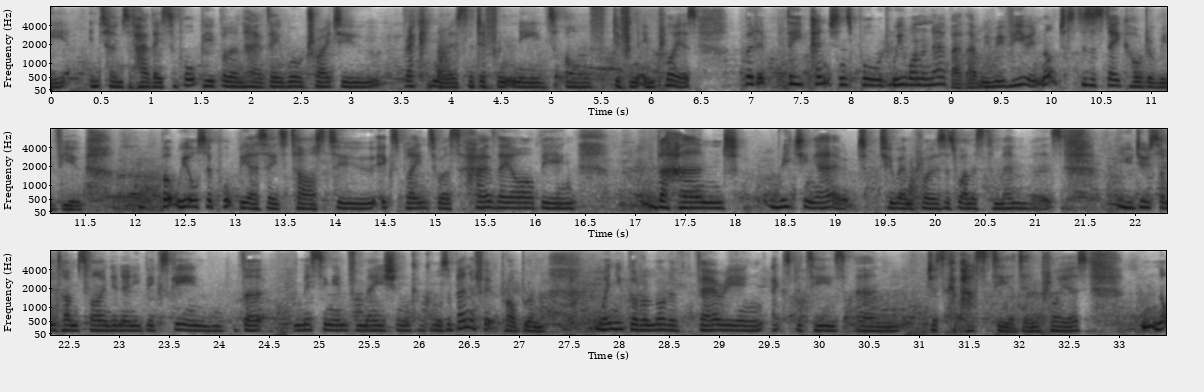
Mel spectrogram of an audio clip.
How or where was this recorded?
busy venue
